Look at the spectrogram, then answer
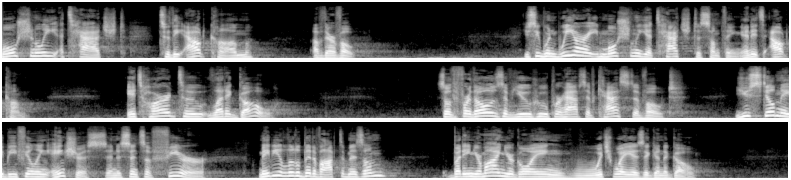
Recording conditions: large echoing room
